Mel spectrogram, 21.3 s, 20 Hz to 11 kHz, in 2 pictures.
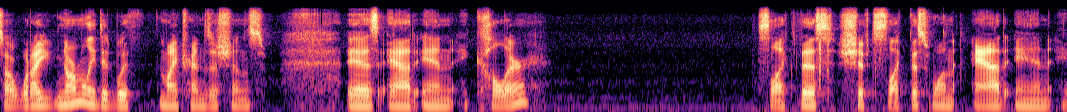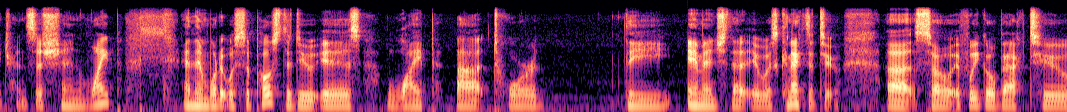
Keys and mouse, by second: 1.4 drag, 1.7-2.1 right drag, 2.8 shift+a, 5.7 middle click, 6.4 middle drag, 7.3 drag, 8.5 shift+click, 9.3 shift+a, 12.0-15.8 drag, 16.6-17.5 right drag, 17.8 click.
